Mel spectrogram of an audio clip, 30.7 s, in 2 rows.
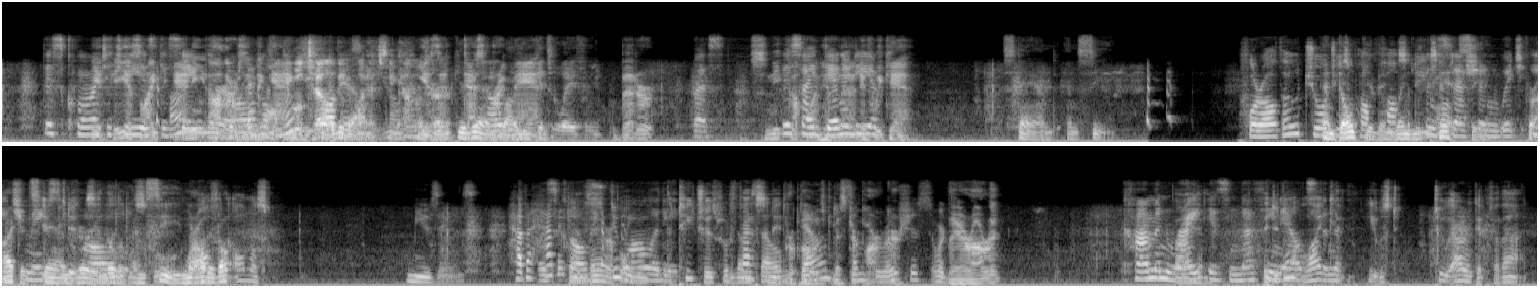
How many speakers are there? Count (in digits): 7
